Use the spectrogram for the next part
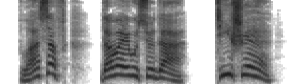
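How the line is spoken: Several voices shouting. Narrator (Russian): кричали сразу в нескольких местах

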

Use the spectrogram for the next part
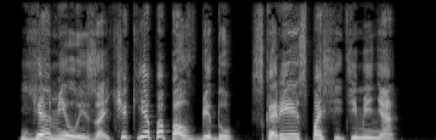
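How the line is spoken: Child's squeaky put-on voice. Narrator (Russian): сказал мальчик писклявым голосом за генерала де Кроля

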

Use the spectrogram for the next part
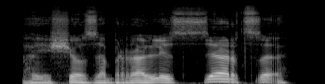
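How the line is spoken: Whistling exhale. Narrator (Russian): со свистом выдохнул Пурка

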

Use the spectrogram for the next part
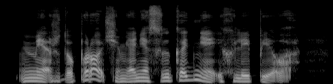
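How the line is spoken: Creaky voice. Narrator (Russian): проскрипела Марла

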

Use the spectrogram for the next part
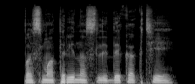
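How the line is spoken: Whispering. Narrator (Russian): шепнул Ричард

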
